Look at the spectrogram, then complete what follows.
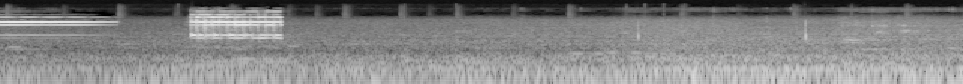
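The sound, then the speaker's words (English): An electronic telephone rings in two short, bright, warbling bursts, the second following a brief pause. Afterward only a low, steady background rumble remains. “phone ringing”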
